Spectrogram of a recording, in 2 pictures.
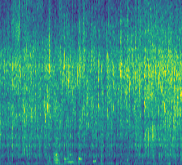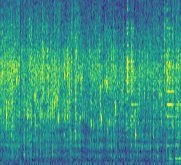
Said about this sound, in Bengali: পটলগুলো ভাজতে দিয়েছি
